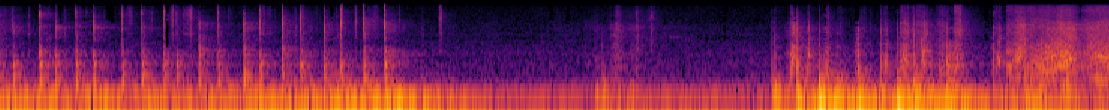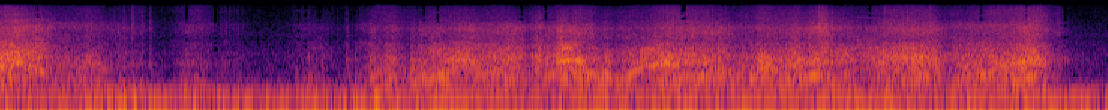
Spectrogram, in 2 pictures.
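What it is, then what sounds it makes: Stretched canvas on wooden frame. Fingertips and nails tap and scratch a medium-size blank white cotton canvas stretched over a wooden frame, its drum-like hollow surface giving a low, short thump. Rapid tapping runs for the first few seconds, then comes a pause and a second burst of taps. Steady scratching and scraping across the surface follows until the end.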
